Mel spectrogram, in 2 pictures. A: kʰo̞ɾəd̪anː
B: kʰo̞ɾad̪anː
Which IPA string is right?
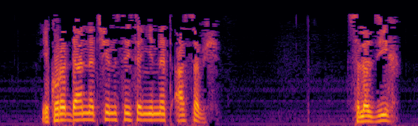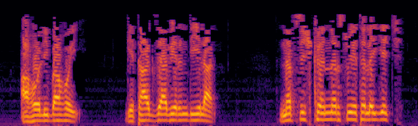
A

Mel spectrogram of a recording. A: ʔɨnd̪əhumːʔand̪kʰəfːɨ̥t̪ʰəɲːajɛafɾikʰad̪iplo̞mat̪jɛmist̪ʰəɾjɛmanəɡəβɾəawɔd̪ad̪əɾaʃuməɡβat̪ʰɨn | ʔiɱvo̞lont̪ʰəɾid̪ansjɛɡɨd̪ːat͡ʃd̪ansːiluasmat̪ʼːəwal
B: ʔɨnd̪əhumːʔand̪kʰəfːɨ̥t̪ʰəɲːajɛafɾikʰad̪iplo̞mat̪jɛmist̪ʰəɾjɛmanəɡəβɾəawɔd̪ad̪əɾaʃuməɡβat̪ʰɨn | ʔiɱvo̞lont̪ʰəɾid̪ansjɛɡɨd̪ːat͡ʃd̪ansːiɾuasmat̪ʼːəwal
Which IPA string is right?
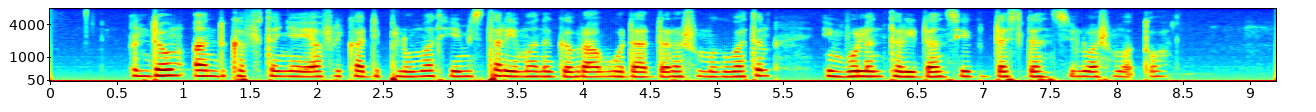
A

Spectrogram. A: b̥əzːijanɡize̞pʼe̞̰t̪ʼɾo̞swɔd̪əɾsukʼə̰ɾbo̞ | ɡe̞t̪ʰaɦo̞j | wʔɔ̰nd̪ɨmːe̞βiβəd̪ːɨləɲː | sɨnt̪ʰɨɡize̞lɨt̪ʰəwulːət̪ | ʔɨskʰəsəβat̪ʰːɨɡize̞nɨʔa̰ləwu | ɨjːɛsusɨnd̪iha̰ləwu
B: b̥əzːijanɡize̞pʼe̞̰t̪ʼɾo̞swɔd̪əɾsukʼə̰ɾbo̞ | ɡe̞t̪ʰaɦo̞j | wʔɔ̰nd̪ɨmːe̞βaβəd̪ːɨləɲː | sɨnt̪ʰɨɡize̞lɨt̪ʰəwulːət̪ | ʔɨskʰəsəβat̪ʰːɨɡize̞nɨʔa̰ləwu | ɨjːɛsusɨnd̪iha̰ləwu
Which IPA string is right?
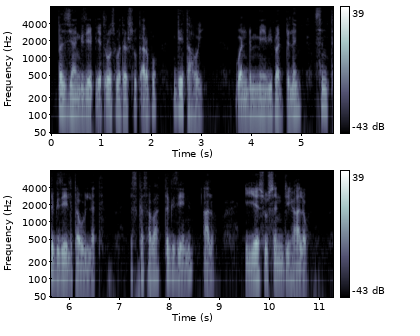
A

